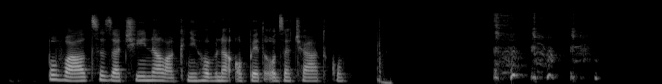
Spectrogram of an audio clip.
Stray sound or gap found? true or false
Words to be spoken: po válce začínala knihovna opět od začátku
true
